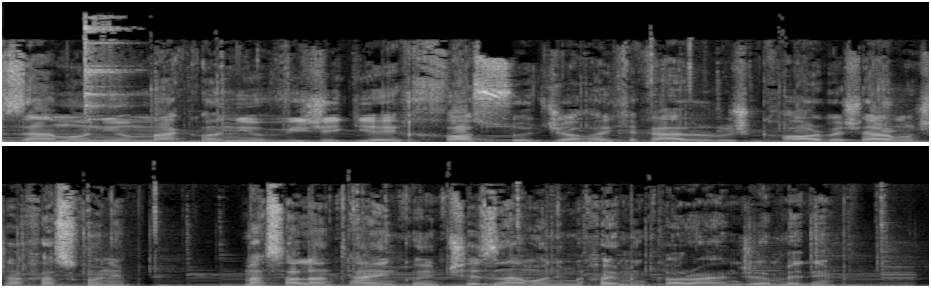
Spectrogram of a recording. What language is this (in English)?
Persian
